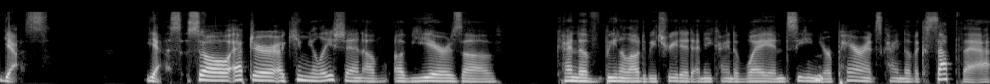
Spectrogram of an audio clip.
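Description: A woman with a Midwestern American accent speaks at a moderate pace in a very deep, low voice with ordinary pitch variation. The sound is dry and close with no echo, over a quiet background. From Michigan, US. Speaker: health and wellness coach. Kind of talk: interview.

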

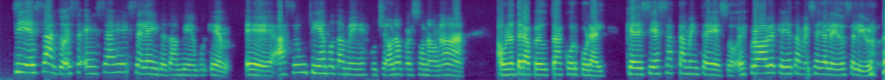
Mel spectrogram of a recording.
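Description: At a fairly quick pace, a woman speaks in a fairly high pitch with ordinary pitch variation, with a dry, close sound and no echo. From Venezuela. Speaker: psychologist. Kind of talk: casual interview. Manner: hesitant, filler-heavy.

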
